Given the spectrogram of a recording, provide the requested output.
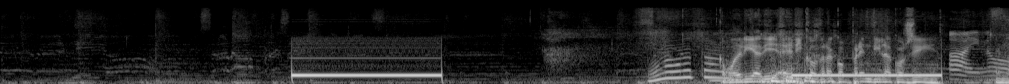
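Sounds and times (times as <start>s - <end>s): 
music: 0.0s - 10.0s
outgoing phone call ringback tone: 2.9s - 4.4s, 7.6s - 9.5s
speech: 6.9s - 10.0s.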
